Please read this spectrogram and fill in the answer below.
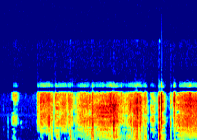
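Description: Close rustling and scraping of cloth and paper rubbing against the recording device as it is moved, with small clicks and one sharp click at the end.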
